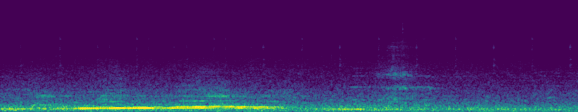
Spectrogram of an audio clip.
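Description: A low, steady hum that swells about a second in and fades after about four seconds, over faint, regular ticking.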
